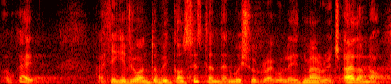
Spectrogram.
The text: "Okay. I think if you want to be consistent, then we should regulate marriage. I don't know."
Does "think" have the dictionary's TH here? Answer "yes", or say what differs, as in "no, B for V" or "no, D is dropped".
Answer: yes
